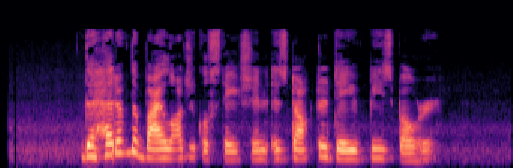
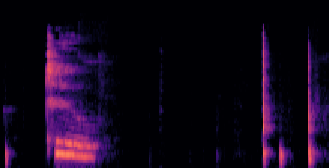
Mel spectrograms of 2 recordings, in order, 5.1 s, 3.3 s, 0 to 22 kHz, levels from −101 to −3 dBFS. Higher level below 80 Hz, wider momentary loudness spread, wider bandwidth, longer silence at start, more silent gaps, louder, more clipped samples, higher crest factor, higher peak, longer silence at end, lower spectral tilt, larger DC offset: first, -80 dBFS vs -88 dBFS; about the same, 12 LU vs 12 LU; second, 11.5 kHz vs 13 kHz; first, 0.8 s vs 0.05 s; second, none vs 0.35-0.45 s, 1.40-1.48 s, 1.68-1.85 s, 1.92-2.14 s; first, -25 LUFS vs -39 LUFS; neither; second, 20 dB vs 30 dB; first, -4 dBFS vs -12 dBFS; first, 0.8 s vs 0.15 s; first, -5.5 dB/octave vs -2.5 dB/octave; neither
